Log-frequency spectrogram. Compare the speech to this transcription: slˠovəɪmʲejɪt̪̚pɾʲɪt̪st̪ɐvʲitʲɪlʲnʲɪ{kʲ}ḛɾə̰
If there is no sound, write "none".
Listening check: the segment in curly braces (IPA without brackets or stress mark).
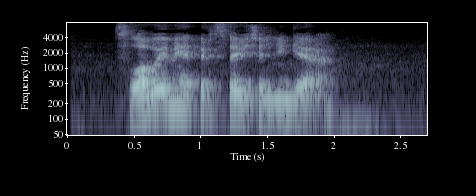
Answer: ɡʲ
